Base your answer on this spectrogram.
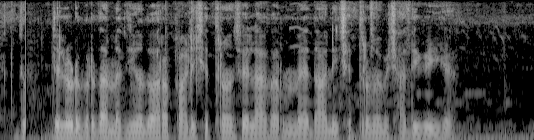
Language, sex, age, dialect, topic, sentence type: Hindi, male, 18-24, Kanauji Braj Bhasha, agriculture, statement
